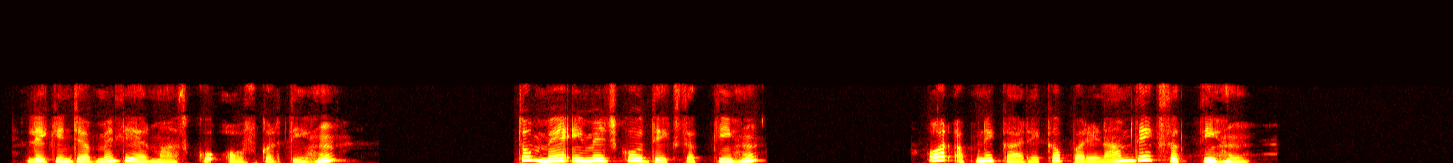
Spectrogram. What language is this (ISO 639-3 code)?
hin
